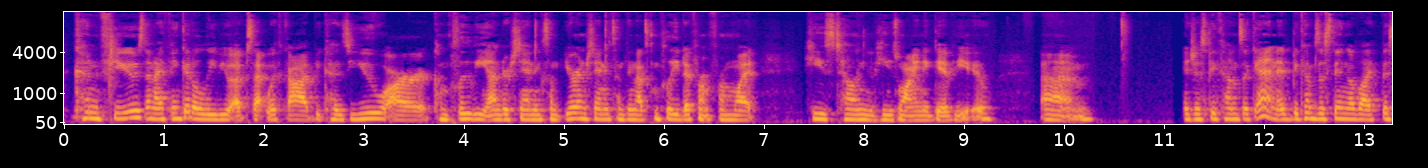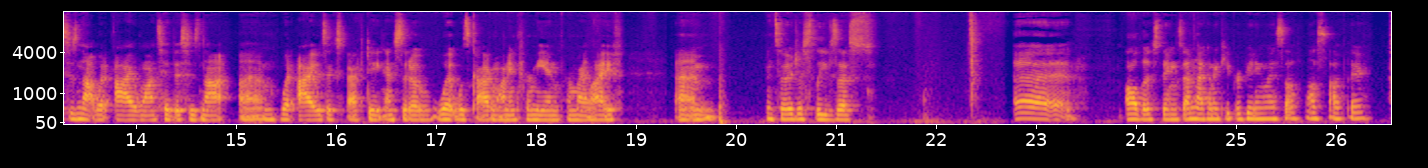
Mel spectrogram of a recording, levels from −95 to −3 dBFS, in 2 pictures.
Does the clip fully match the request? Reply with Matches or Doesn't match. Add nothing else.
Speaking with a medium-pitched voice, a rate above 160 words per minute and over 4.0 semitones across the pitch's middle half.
Doesn't match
